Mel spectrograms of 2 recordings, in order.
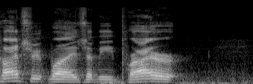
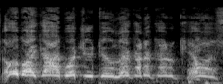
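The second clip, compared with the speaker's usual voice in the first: very high mock panic; scared relatives. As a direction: squeal in hammed-up terror. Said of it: "They're just".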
